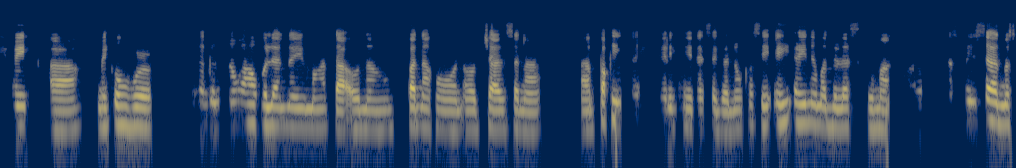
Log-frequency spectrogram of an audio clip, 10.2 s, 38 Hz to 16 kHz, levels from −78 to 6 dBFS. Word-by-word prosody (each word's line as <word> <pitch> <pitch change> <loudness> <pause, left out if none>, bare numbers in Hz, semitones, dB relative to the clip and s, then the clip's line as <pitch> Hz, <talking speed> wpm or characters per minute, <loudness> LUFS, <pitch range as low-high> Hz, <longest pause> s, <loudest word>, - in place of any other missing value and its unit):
make 175 -1 +5 0.2
ah, 150 +1 +2 0.2
makeover. 170 0 +2 0.4
Talagang 210 -10 -6
nawawalan 185 -4 +1
na - - 0
yung 160 0 -2
mga 160 +1 -6
tao 150 -1 +6
ng 150 0 -6
panahon 155 -3 +2
o 150 - 0
tsansa 150 -1 +2
na, 140 -1 -1 0.5
ah, 150 - +1
pakita 200 -1 +1
yung - - -53
galing 160 0 -5
nila 155 -1 -4
sa - - -5
ganon, 145 +2 -2
kasi 180 -2 -4
AI 195 0 +1
na 185 - 0
madalas 165 -1 -1
gumagawa, 155 -1 -1 0.6
'tas 400 - -13
minsan 410 - +7
mas 180 0 +1
165 Hz, 170 wpm, -23 LUFS, 150-185 Hz, 0.6 s, minsan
